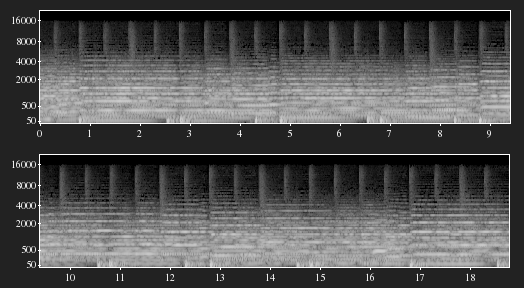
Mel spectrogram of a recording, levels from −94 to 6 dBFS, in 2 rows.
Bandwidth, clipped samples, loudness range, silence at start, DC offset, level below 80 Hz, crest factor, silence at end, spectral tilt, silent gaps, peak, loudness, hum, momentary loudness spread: 15 kHz; under 0.1%; 2 LU; 0 s; under 0.1%; -30 dBFS; 16 dB; 0 s; -6.5 dB/octave; none; -2 dBFS; -18 LUFS; none; 4 LU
